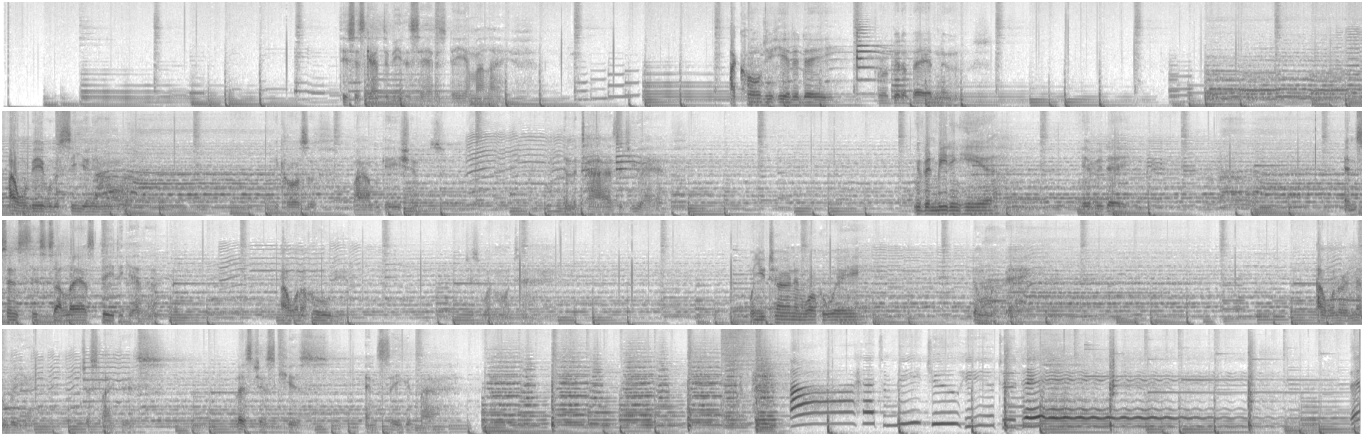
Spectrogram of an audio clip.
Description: SOUND CONDITION VG
JAMAICAN SOUL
